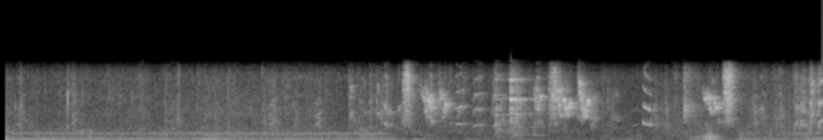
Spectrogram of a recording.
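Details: Budgerigars at a breeder's chatter in quick, high, scratchy warbling bursts after a few seconds of low room hum, with some wing flutter.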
